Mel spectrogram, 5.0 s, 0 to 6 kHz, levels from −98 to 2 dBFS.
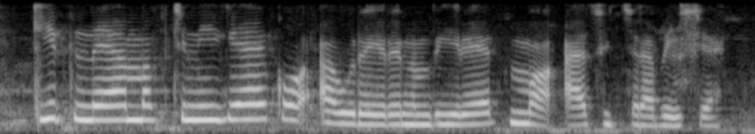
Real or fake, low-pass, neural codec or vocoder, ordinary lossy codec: fake; 5.4 kHz; codec, 16 kHz, 8 kbps, FunCodec, trained on Chinese and English, 25 frames a second; none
